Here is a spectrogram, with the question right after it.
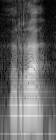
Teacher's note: One notable difference is the rolled r, r, also encountered in modern Frisian, but not in most English dialects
